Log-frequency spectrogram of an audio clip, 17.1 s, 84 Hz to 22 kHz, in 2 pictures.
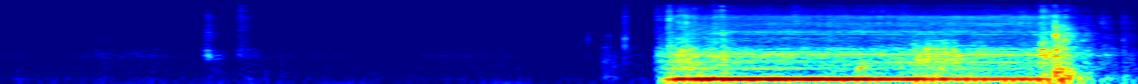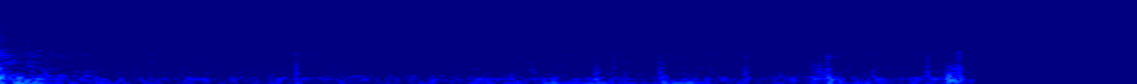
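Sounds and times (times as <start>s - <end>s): electric motor humming: 5.0s - 8.6s.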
